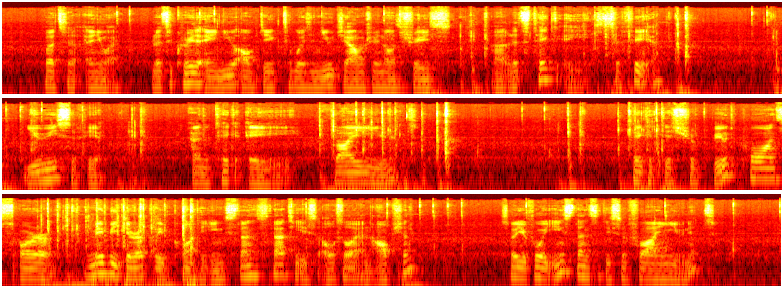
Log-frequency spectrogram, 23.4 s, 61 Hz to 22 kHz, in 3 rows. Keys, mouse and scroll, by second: 1.2-2.2 drag, 3.9 click, 4.2 x, 4.8 ctrl+a, 6.6 e, 7.9 alt+shift+click, 8.3-9.2 drag, 9.2 ctrl+a, 13.5 ctrl+a, 19.1 click, 19.6 g, 20.2 drag, 21.0 drag, 23.0-23.3 drag.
